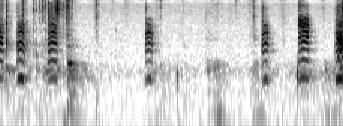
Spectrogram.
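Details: Zebra finches playing with other birds give short, nasal, toy-trumpet beeps, about seven in under four seconds, some in quick pairs, over a faint background hum.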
